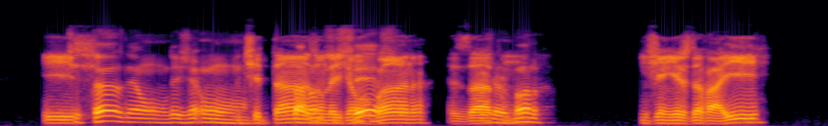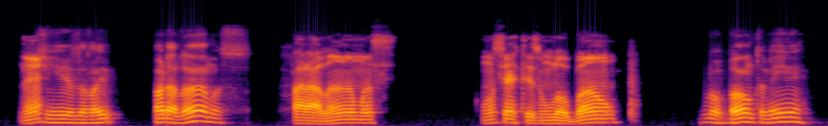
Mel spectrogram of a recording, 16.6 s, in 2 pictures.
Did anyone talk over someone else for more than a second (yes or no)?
yes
